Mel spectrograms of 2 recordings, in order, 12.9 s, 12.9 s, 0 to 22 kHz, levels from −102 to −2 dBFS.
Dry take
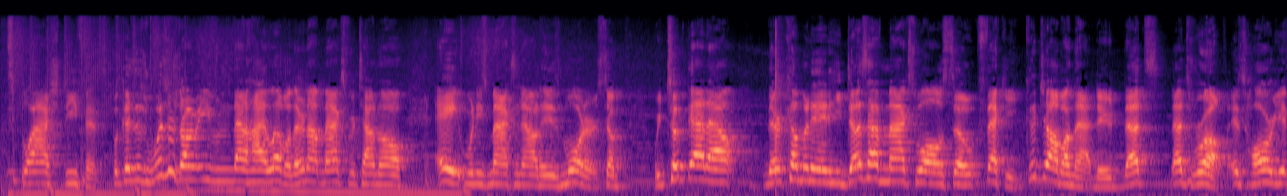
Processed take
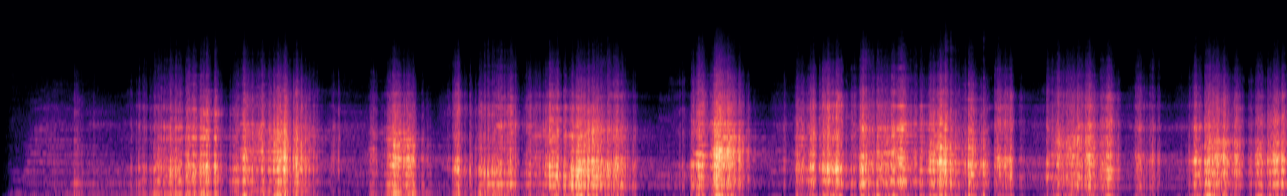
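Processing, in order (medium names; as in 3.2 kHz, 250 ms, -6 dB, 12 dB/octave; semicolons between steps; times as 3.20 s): waveshaping leveller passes 5; 2.94–3.39 s: high-pass 620 Hz -> 180 Hz 12 dB/octave; 5.86–6.74 s: waveshaping leveller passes 1; peak limiter -18.5 dBFS, peak gain reduction 6.5 dB; low-pass 1.7 kHz 12 dB/octave; simulated room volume 120 m³, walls hard, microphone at 2.2 m; gate -4 dBFS, range -44 dB; 9.95–10.53 s: three bands compressed up and down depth 70%; trim -3 dB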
